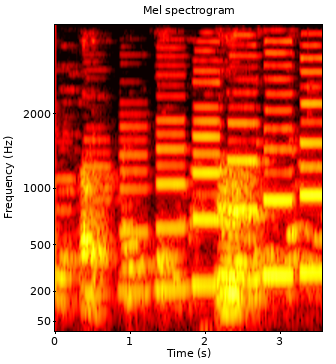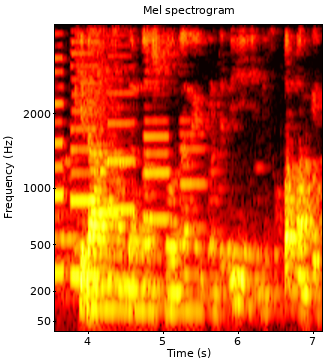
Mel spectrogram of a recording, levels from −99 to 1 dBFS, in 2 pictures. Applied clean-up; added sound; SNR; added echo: classical method WPE with log-MMSE.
